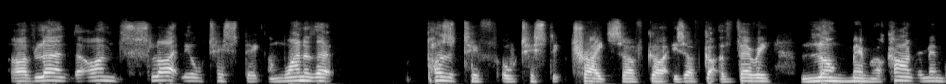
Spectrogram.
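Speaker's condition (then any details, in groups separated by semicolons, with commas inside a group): No condition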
